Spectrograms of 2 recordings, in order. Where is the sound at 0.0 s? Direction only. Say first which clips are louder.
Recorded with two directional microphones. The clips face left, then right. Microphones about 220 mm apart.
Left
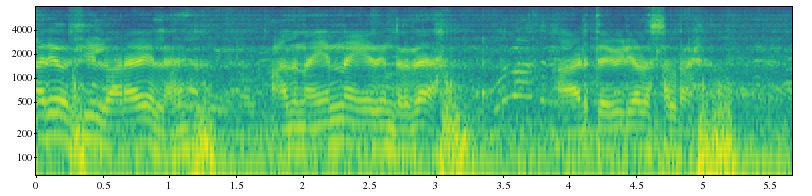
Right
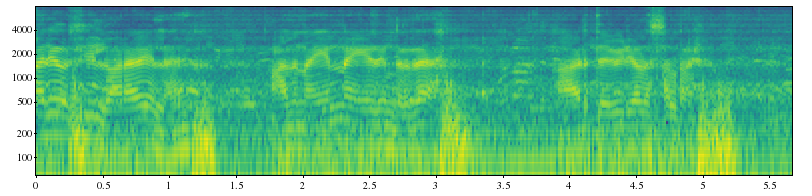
Left 4 dB; 25° left (ahead or behind).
